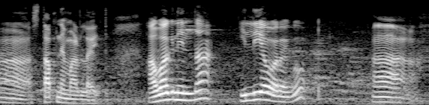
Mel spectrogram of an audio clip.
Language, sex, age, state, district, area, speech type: Kannada, male, 18-30, Karnataka, Kolar, rural, spontaneous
